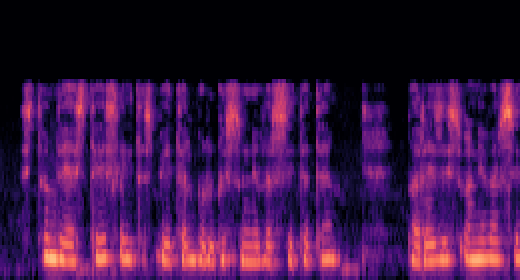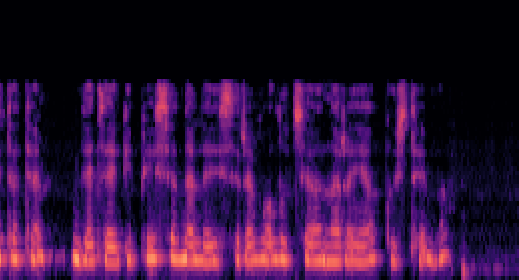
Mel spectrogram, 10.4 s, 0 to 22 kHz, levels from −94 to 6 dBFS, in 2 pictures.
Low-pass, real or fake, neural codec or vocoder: 7.2 kHz; fake; codec, 16 kHz, 8 kbps, FunCodec, trained on Chinese and English, 25 frames a second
